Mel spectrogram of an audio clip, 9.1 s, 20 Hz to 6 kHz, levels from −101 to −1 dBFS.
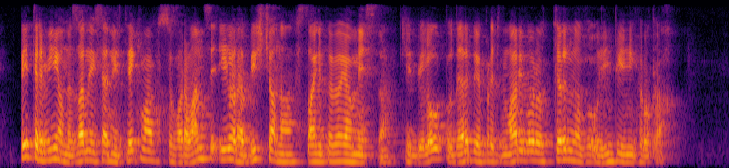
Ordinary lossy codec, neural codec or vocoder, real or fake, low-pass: none; codec, 32 kHz, 1.9 kbps, SNAC; fake; 5.4 kHz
